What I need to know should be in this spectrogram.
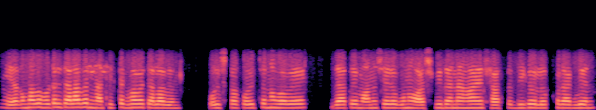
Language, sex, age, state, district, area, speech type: Bengali, female, 30-45, West Bengal, Darjeeling, urban, conversation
